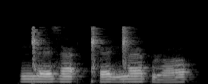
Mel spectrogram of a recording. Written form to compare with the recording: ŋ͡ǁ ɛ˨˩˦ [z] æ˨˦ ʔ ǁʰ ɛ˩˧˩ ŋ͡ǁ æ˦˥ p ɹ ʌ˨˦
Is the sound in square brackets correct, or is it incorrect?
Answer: correct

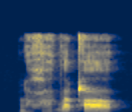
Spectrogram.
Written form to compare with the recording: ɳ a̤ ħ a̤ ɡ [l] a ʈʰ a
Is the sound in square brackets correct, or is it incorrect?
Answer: correct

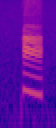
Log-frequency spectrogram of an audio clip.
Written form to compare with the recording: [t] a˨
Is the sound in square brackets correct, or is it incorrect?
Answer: incorrect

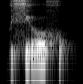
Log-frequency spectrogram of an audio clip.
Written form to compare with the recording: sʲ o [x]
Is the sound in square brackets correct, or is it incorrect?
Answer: correct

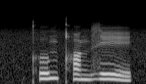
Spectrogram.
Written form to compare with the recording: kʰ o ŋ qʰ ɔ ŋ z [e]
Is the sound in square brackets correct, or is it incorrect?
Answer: correct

